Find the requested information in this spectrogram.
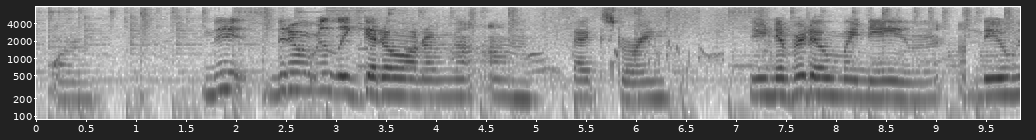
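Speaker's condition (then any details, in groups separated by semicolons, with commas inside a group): Friedreich's ataxia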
